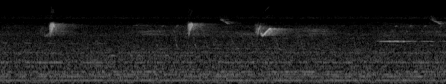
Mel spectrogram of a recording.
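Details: A sunbird at 5:30 AM gives thin, sharp, high chips, single or doubled, every second or so, over a steady low hum.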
